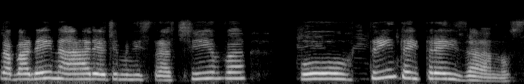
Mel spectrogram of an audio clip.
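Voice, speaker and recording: Her intonation is lively and her pitch fairly high. The woman talks at a very slow pace. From Brazil, Brasília. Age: 50s. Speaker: image consultant. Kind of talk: casual chat. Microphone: echo on her line.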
